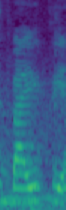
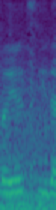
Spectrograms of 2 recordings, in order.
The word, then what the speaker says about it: Byoote: So what is Biuti? And Biuti is spelled B-Y-O-O-T-E.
